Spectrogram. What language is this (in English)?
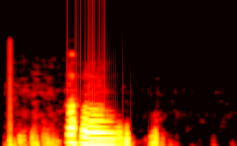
Odia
